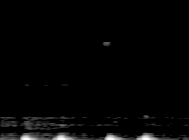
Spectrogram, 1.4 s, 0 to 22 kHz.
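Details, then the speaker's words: Normal auscultation in a pediatric patient: crisp lub-dub heart sounds at about 95 beats a minute, the first sound from atrioventricular valve closure and the second from semilunar valve closure; normal heart sounds. "s válvulas auriculoventricular es y el segundo ruido del cierre de las válvulas sin movidas aquí tenemos una ocultación normal"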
